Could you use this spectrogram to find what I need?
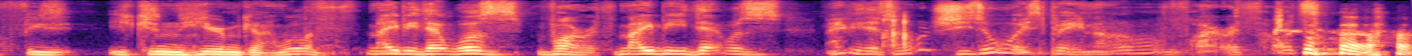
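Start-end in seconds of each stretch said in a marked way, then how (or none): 1.4-7.1 muttering to himself, higher, slower. A narrator voices a man piecing together what he just saw, muttering to himself. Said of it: "he's going to spend his time kind of muttering to himself".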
